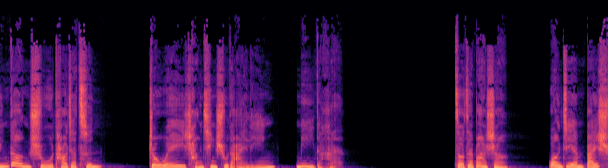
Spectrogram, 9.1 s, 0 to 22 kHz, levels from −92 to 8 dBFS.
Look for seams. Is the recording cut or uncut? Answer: uncut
